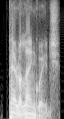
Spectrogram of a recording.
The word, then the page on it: paralanguage: British English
